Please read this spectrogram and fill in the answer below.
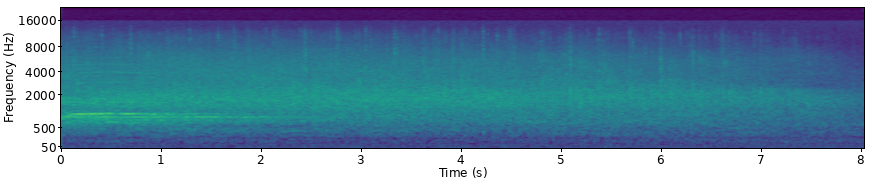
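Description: Audience applauding, loudest at first and dying away over about seven seconds.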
